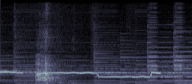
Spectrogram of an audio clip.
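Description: Background music for a comedy scene: a high, whistle-like melody over a steady bass line, the tune dropping to a lower note about a second in and rising again near the end. A short noisy swish sounds about half a second in.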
